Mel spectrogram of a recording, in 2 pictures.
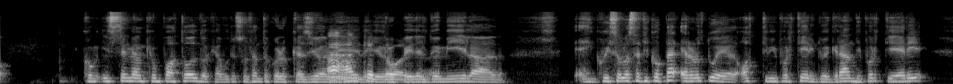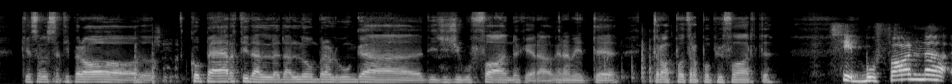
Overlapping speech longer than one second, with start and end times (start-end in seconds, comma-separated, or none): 3.2-4.5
